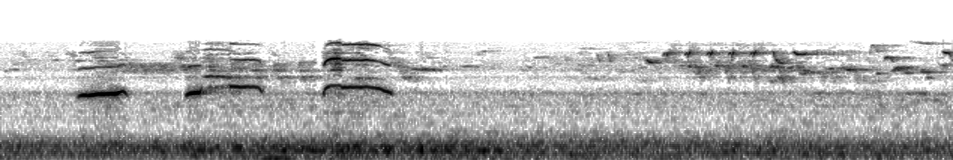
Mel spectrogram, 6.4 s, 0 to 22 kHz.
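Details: Female northern goshawk at the nest with a branch and prey, 19 June 2018. Three clear drawn-out whistled notes follow one another in quick succession, then fainter chirping from other birds over a steady background rumble.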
